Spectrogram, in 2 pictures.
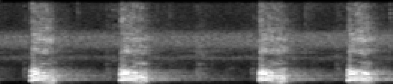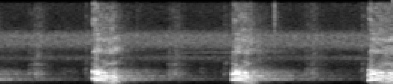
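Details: Coonhound at a tree holding a treed raccoon during a coon hunt; loud, strong single barks spaced about a second apart, slightly uneven, over a faint steady background hum.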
